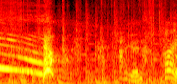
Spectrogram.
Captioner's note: dog barking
